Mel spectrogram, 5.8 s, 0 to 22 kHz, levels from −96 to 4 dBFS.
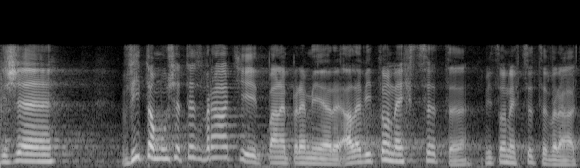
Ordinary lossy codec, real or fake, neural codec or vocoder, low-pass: MP3, 96 kbps; real; none; 7.2 kHz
